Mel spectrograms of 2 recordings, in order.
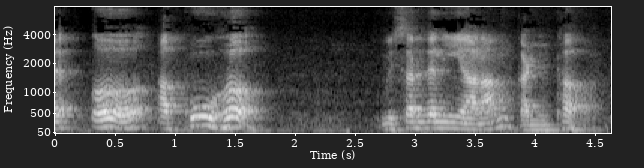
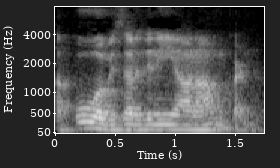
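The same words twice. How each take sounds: First: Stretched, slow opening syllable, then the rule; drawn-out recitation. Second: Said in the usual way. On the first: Retold or imitated. Teacher quoting the sutra's author, slowly drawn out. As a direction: draw out the first sound as if reciting. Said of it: "तो बोले".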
